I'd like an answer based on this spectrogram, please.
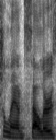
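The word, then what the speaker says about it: Tsillan Cellars: And so you'll notice that yes, it's pronounced Chelan Cellars, but it's spelled with a T, and that is actually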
